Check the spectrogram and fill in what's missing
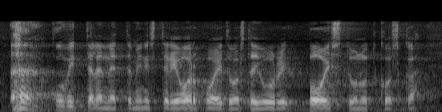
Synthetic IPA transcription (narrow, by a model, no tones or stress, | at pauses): kuʋit̪ːelenet̪ːæminist̪eriorpoeijt̪uost̪ɑjuːripoist̪unut̪koskɑ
